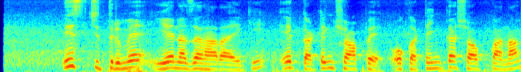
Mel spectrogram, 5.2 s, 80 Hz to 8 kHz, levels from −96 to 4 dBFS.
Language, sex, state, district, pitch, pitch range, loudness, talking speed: Hindi, male, Bihar, Samastipur, 190 Hz, 175-210 Hz, -20 LUFS, 205 wpm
